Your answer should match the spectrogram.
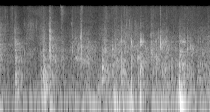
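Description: Clicking, clattering and rustling of plastic doll parts being handled and put together, with a louder knock about three and a half seconds in.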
